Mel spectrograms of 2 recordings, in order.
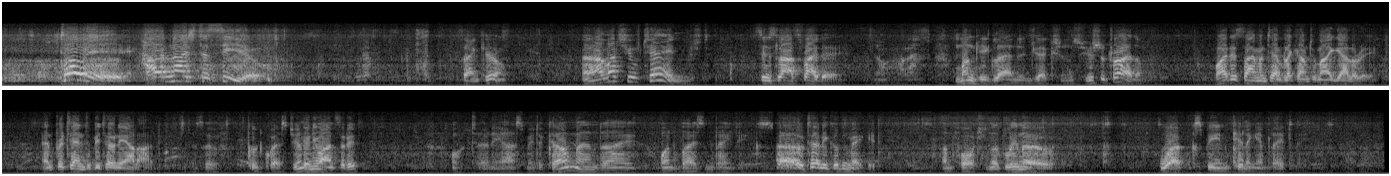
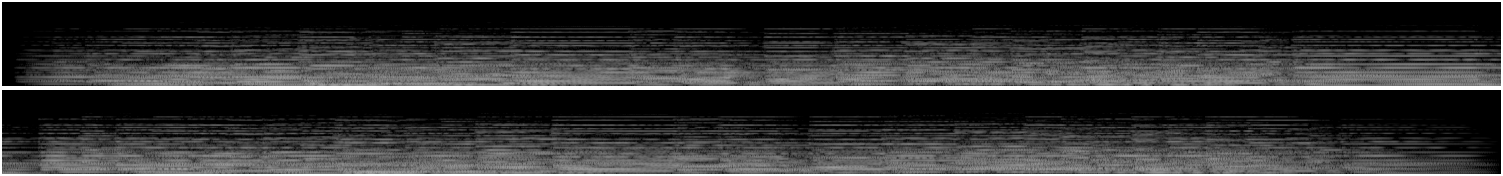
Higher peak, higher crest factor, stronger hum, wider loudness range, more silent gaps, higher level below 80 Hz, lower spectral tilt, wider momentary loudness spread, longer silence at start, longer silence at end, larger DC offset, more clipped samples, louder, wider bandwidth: first, -8 dBFS vs -16 dBFS; about the same, 18 dB vs 14 dB; neither; first, 5 LU vs 2 LU; neither; second, -64 dBFS vs -42 dBFS; second, -2.5 dB/octave vs -6 dB/octave; first, 18 LU vs 6 LU; second, 0 s vs 0.15 s; second, 0.05 s vs 0.2 s; first, 0.9% vs under 0.1%; neither; first, -24 LUFS vs -31 LUFS; second, 8 kHz vs 10.5 kHz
